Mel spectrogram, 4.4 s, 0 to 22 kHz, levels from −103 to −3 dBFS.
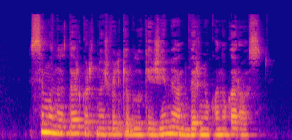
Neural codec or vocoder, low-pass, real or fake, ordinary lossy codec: none; 14.4 kHz; real; MP3, 64 kbps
